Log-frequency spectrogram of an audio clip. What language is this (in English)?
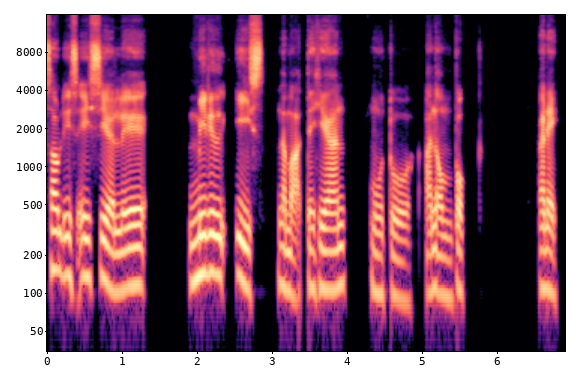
Mizo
